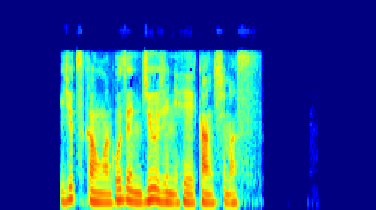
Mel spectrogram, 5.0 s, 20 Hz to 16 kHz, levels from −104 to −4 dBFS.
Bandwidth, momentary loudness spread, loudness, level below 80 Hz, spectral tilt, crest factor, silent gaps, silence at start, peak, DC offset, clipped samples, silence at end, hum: 7.2 kHz; 9 LU; -26 LUFS; -66 dBFS; -5 dB/octave; 24 dB; none; 0.8 s; -4 dBFS; under 0.1%; under 0.1%; 1.6 s; none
